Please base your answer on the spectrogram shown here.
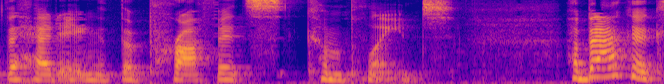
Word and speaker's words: Habakkuk: A prophet, a book in the Bible, we sometimes call Habakkuk, or as it's pronounced by some, Habakkuk.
